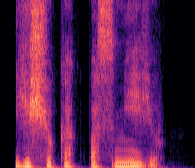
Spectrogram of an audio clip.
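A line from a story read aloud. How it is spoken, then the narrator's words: Father hissing. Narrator (Russian): прошипел отец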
